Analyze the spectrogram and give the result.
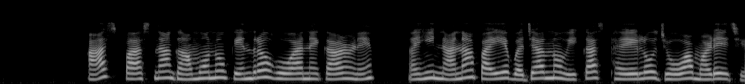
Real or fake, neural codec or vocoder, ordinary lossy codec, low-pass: fake; codec, 16 kHz, 4.8 kbps, FACodec; none; 7.2 kHz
